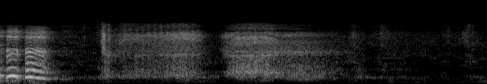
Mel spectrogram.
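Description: A young boy slurps a drink through a straw.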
